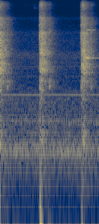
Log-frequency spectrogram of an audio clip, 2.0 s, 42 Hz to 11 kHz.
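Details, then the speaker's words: Sharp, loud snapping pulses about once per second over a quiet hum; an electromagnetic radial shockwave applicator firing on the elbow at 1 Hz as energy is raised to 65 millijoule. "65 is quite enough for me for that joint. So I'm not going beyond the thing because I may get injured."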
